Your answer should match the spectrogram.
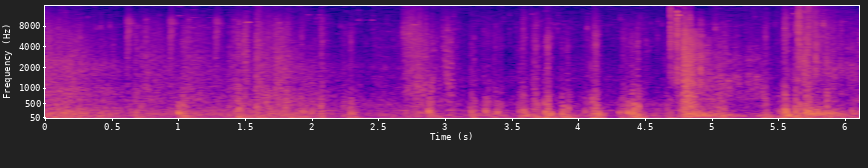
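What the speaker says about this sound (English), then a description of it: "What are you shooting at?" Mount & Blade battlefield with musket and rifle fire amid hoofbeats, a rapid scattered volley of distant shots and thumps over galloping horses, fairly faint and uneven.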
